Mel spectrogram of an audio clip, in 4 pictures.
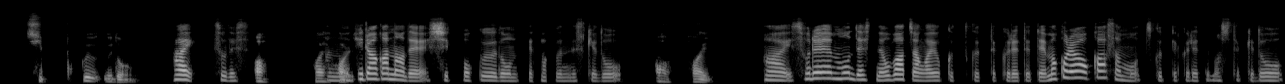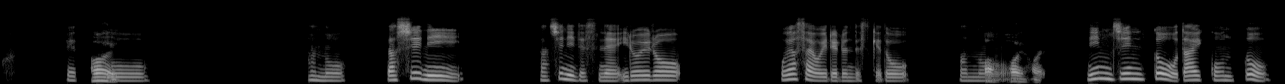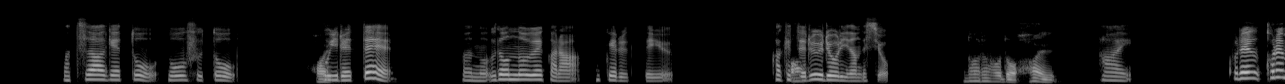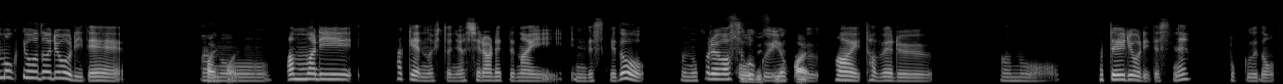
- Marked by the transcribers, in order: none
- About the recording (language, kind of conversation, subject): Japanese, podcast, おばあちゃんのレシピにはどんな思い出がありますか？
